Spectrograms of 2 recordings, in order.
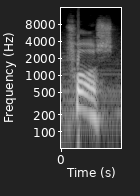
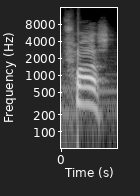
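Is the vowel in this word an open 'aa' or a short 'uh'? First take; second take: uh; aa. First: The vowel is a short 'uh' sound. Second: The vowel is an open 'aa' sound. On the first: The speaker calls it right. "ଅ ରୂପରେ ଉଚ୍ଚାରଣ ହେବ" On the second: The speaker calls it wrong. "ଆ ଆ ଉଚ୍ଚାରଣ କରିବେ, ତାହା ସମ୍ପୂର୍ଣ୍ଣ ଭୁଲ ଉଚ୍ଚାରଣ"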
